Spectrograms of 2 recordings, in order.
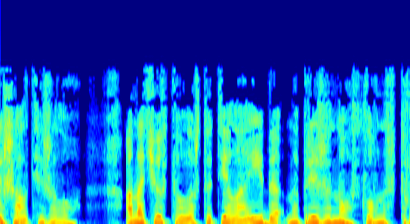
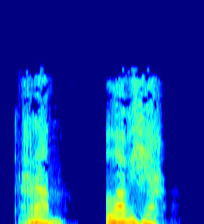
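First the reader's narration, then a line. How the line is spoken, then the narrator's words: Breathed out. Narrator (Russian): выдохнула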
